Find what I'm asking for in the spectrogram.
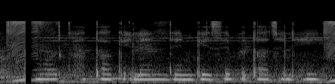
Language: Chhattisgarhi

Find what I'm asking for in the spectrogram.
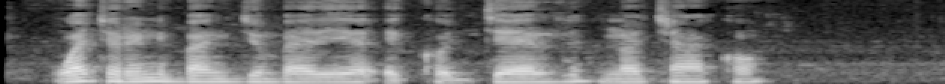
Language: Luo (Kenya and Tanzania)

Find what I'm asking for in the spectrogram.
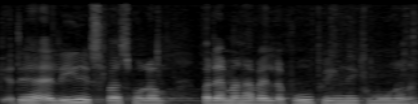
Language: Danish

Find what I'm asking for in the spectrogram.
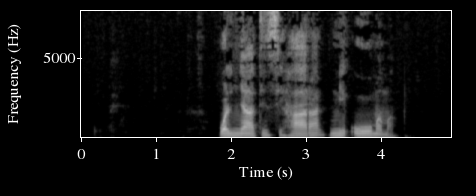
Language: Oromo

